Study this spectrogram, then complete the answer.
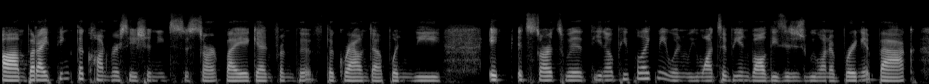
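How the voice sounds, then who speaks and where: A voice with a Californian accent has a bright, sharp tone, fairly even intonation and a fairly quick pace. The sound is dry and close with no echo, in a very clean recording with a silent background. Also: woman, fairly low pitch for a woman. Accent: Californian American. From San Diego, California. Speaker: activist. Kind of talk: panel discussion. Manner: halting.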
